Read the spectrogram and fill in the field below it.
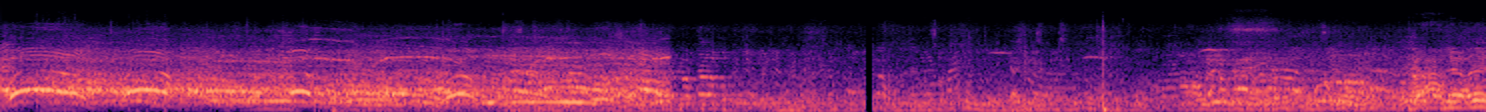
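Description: Footballers shout to each other across an open field.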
